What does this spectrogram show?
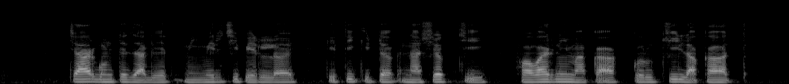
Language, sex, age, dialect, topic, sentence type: Marathi, male, 18-24, Southern Konkan, agriculture, question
